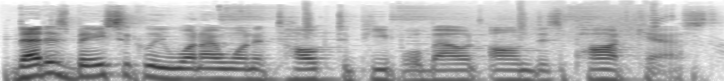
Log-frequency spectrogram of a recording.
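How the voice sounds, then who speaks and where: Music plays in the background as a man with a fairly high pitch talks at a moderate pace with ordinary pitch variation. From Netherlands. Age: 20s. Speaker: entrepreneur, channel host. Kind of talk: vlog monologue. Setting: at home in his apartment.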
